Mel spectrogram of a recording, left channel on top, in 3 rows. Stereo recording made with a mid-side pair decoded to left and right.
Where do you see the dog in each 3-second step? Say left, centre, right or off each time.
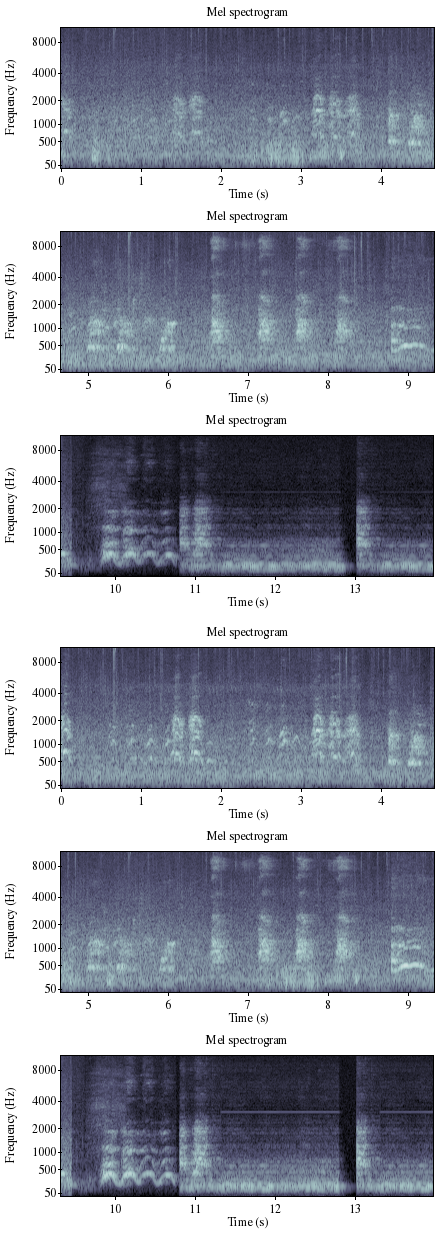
right, centre, centre, right, right.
